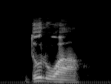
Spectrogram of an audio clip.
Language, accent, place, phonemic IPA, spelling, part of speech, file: French, France, Lyon, /dɔ.lwaʁ/, doloire, noun, LL-Q150 (fra)-doloire.wav
- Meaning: 1. plane (type of tool) 2. doloire (axelike weapon)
